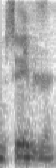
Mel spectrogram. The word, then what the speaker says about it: Xavier: Oh, Xavier. – It's Xavier. – Xavier? – Xavier. You don't pronounce the X as a Yugs.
